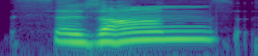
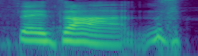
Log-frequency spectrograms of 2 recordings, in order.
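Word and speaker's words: Cézanne: And so he was talking about the Picasso path, the Picassos and the Cezanne, Paul, how do you say it, people?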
